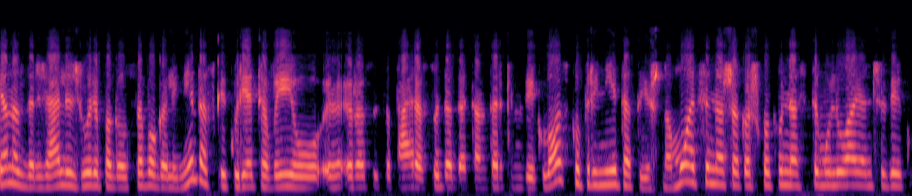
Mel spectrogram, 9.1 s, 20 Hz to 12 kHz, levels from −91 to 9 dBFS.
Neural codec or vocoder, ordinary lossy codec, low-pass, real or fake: none; AAC, 64 kbps; 7.2 kHz; real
